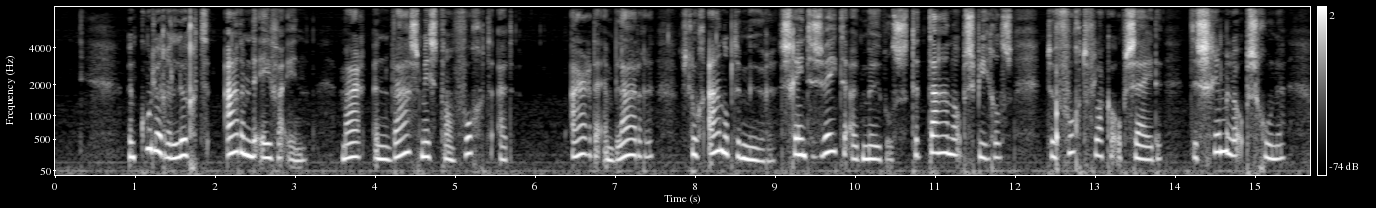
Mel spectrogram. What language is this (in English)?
Dutch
